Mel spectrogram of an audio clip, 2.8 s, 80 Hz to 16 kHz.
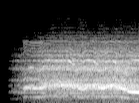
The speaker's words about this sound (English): The cheering began hours before the match started as some 200,000 or more gathered in the central Cibeles Square before a giant screen under a scorching sun.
